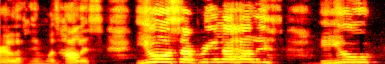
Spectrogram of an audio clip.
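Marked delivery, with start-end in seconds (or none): 1.3-3.8 loud accusing. Retold or imitated. Jacoby accusing Sabrina at the bank, loud and high. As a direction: call her out by name at full volume. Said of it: "being all loud".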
